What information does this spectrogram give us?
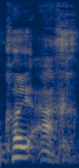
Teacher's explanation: A patach ches at the end of the word, instead of being cha, becomes ach. So koi ach.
